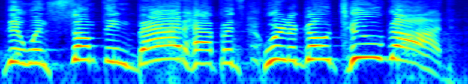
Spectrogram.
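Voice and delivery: loud, high, fervent preaching; shouted pulpit preaching; full-force preaching. Acted. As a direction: preach it out with rising fire.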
